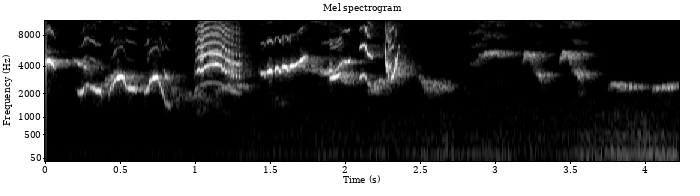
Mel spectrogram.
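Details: Lure song of an Oriental magpie-robin, used to make rival birds answer and spread their tails. A dense run of loud rising and falling whistles and buzzy notes fades into softer drawn-out whistles over a low hum.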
